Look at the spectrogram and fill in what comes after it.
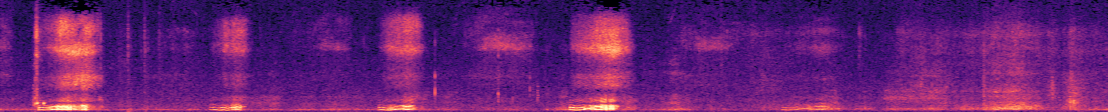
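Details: A sleeping cat snores in soft, rattly bursts at about eight breaths a minute, with quieter breaths between. Snoring.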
